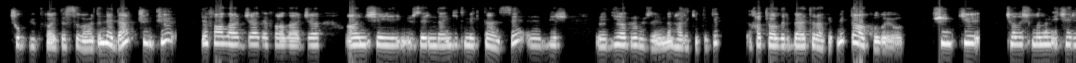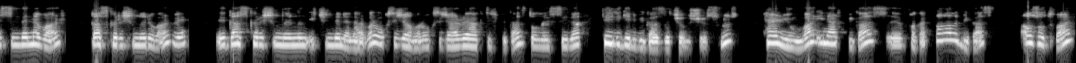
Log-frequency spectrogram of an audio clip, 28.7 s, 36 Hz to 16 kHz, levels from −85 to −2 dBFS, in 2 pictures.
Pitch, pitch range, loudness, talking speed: 215 Hz, 195-250 Hz, -15 LUFS, 125 wpm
